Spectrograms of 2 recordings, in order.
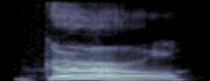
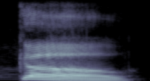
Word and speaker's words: girl: Now, notice that in a modern British RP accent, in the words word, first world, and girl, we do not pronounce the R. It's not a sound, it's so it's not girl, it's girl in a modern British RP accent.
